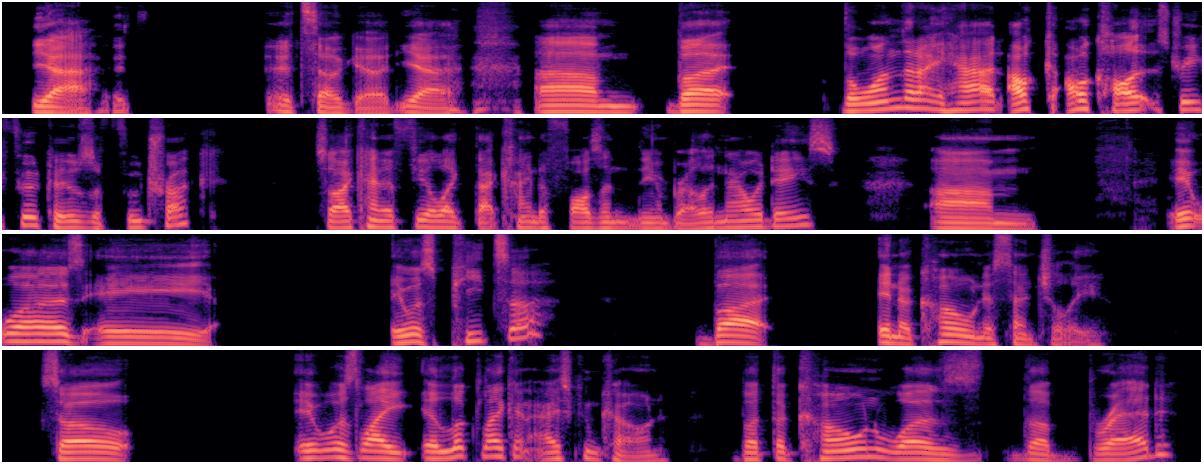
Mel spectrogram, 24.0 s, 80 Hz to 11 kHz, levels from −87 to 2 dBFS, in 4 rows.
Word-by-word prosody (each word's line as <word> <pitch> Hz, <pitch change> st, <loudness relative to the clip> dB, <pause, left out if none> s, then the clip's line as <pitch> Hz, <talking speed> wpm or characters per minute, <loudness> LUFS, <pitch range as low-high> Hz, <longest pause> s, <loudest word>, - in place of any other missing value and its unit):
Yeah, -, -, +5 dB
it's -, -, -12 dB, 0.6 s
it's -, -, -4 dB
so -, -, 0 dB
good, -, -, -5 dB
yeah. 100 Hz, +7 st, 0 dB, 0.4 s
Um, 130 Hz, -2 st, +3 dB
but 145 Hz, -1 st, +5 dB, 0.5 s
the 150 Hz, -, +3 dB
one 175 Hz, +6 st, +3 dB
that 215 Hz, -, +4 dB
I 185 Hz, -4 st, +2 dB
had 165 Hz, +3 st, +3 dB
I'll -, -, +9 dB
c -, -, -4 dB
I'll 195 Hz, -, +6 dB
call 155 Hz, +1 st, +5 dB
it 170 Hz, -, -3 dB
street 175 Hz, +1 st, -4 dB
food 185 Hz, -2 st, 0 dB
'cause 135 Hz, -, 0 dB
it -, -, -1 dB
was 130 Hz, -2 st, -5 dB
a -, -, -7 dB
food 140 Hz, 0 st, -7 dB
truck, -, -, -3 dB, 0.6 s
so -, -, -1 dB
I 135 Hz, -, +4 dB
kinda 145 Hz, -1 st, 0 dB
feel 145 Hz, 0 st, -3 dB
like 130 Hz, -3 st, -1 dB
that 115 Hz, -, -2 dB
kinda 130 Hz, -1 st, -6 dB
falls 125 Hz, 0 st, -3 dB
under 125 Hz, 0 st, -5 dB
the 120 Hz, -, -5 dB
umbrella 120 Hz, +1 st, -5 dB
nowadays. 150 Hz, +7 st, -4 dB, 0.5 s
Um, 115 Hz, -3 st, 0 dB, 0.7 s
it 160 Hz, +3 st, +1 dB
was 180 Hz, -3 st, +4 dB
a 135 Hz, -6 st, -1 dB, 0.9 s
it 145 Hz, -, +1 dB
was 165 Hz, -7 st, +1 dB
pizza, 240 Hz, -, -4 dB, 0.8 s
but 155 Hz, +5 st, +4 dB, 0.5 s
in 155 Hz, -3 st, +3 dB
a 130 Hz, -, -1 dB
cone, 160 Hz, -6 st, 0 dB
essentially. 105 Hz, -4 st, -8 dB, 0.7 s
So, 150 Hz, -2 st, +3 dB, 0.8 s
it 165 Hz, +1 st, 0 dB
was, 175 Hz, -1 st, -1 dB
like 155 Hz, -4 st, +3 dB
it 155 Hz, -, +2 dB
looked 205 Hz, +5 st, 0 dB
like 205 Hz, -1 st, +1 dB
an -, -, -7 dB
ice 150 Hz, +1 st, -3 dB
cream 155 Hz, -3 st, -7 dB
cone, 105 Hz, 0 st, -8 dB, 0.3 s
but 145 Hz, 0 st, -2 dB
the 155 Hz, -, -1 dB
cone 175 Hz, +3 st, 0 dB
was 130 Hz, -6 st, -1 dB
the 130 Hz, -3 st, -3 dB
bread, 130 Hz, -, -2 dB
145 Hz, 170 wpm, -23 LUFS, 130-165 Hz, 0.9 s, I'll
